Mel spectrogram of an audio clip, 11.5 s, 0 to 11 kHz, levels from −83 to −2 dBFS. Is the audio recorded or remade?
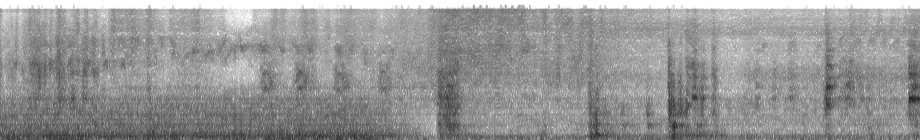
remade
